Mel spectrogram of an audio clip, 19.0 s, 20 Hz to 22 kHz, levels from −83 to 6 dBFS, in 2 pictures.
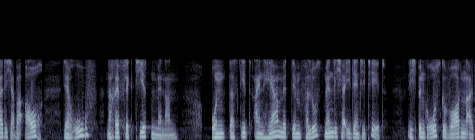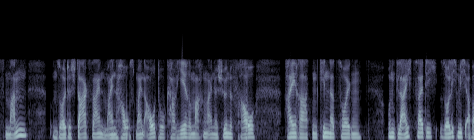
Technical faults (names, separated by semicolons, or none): packet loss with pitch repetition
